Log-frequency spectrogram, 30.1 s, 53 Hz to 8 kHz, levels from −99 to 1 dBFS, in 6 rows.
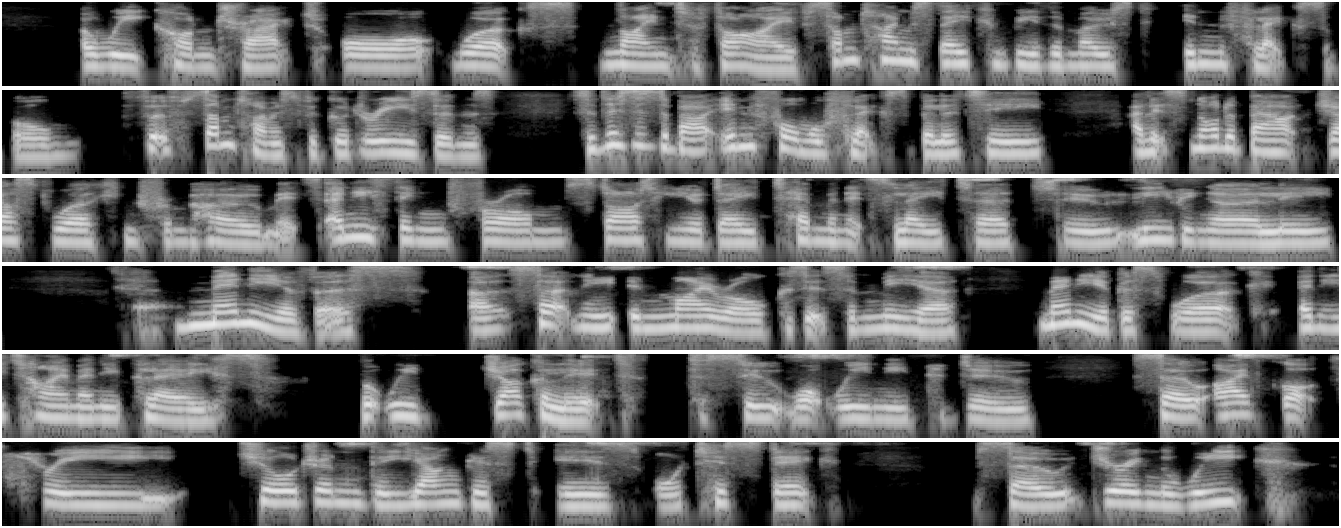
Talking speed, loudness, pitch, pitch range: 175 wpm, -20 LUFS, 185 Hz, 175-210 Hz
